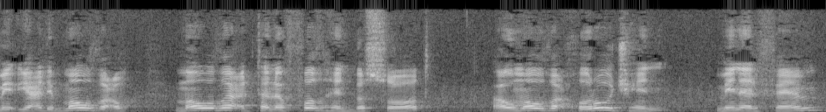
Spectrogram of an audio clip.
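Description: Iraqi guy teaching recitation, slow drawn-out examples, kinda high voice, bit of hiss. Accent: Iraqi Arabic. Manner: halting, with restarts and fillers. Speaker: religious teacher. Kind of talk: explaining Quran recitation rules.

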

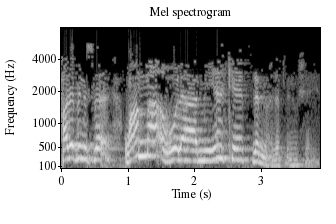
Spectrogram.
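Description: Man, grammar teacher, high voice, questioning students, dull lo-fi recording. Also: huge pitch swings, fast talker. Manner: explains step by step, quizzes students with questions. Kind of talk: classical grammar lesson.

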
